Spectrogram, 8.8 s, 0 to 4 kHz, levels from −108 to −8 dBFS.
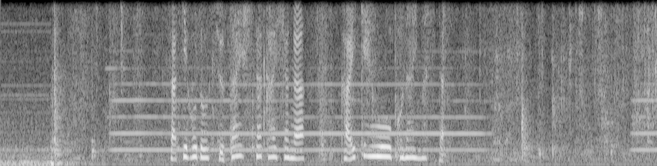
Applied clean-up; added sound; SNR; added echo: none; Boom + Wind instrument, woodwind instrument; 9 dB; none.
